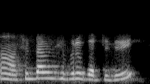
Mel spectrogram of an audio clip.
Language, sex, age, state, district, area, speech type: Kannada, female, 18-30, Karnataka, Bangalore Rural, rural, conversation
